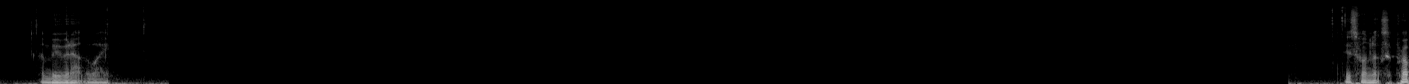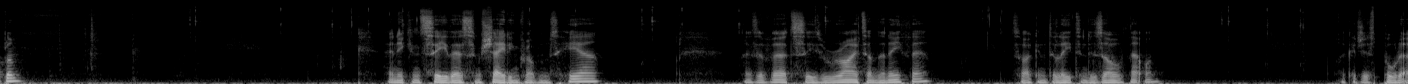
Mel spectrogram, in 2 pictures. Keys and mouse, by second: 1.9-2.2 right drag, 2.0-6.2 typing, 2.5 drag, 2.8 right drag, 3.1 click, 3.3 middle click, 3.4 right click, 6.7-7.7 drag, 8.3 click, 8.7 g, 9.4 g, 9.9 click, 10.8 click, 10.8 g, 11.3 g, 11.7 g, 12.0-12.5 drag, 12.0 middle drag, 12.0 right drag, 15.0 Delete, 20.6 right click, 21.0-22.4 middle drag, 22.8-24.1 middle drag, 24.6 Delete.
